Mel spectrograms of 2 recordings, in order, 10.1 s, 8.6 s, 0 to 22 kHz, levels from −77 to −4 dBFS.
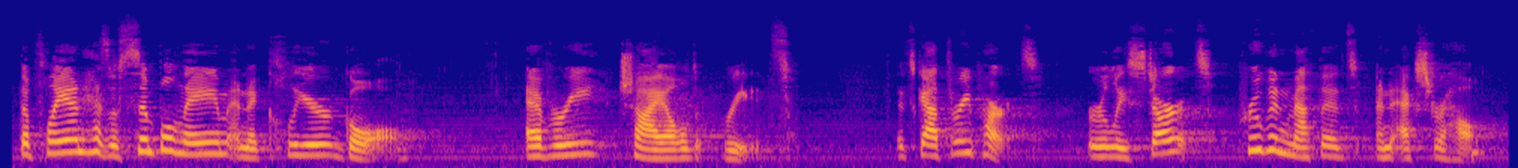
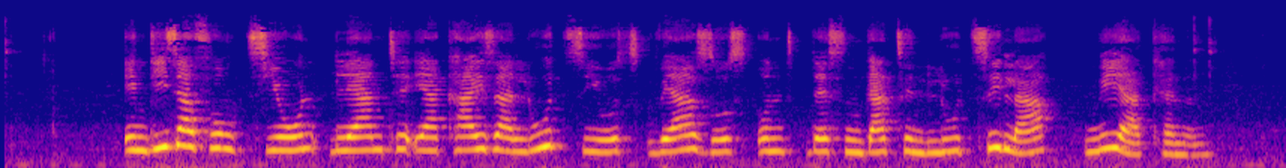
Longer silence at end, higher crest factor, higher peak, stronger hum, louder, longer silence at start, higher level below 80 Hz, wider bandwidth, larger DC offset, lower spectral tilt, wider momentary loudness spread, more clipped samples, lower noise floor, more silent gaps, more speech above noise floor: second, 0.15 s vs 0.5 s; about the same, 20 dB vs 16 dB; about the same, -2 dBFS vs -2 dBFS; first, 60 Hz at -55 dBFS vs none; second, -21 LUFS vs -18 LUFS; second, 0.15 s vs 0.85 s; second, -64 dBFS vs -52 dBFS; first, 16 kHz vs 14 kHz; neither; about the same, -4 dB/octave vs -3 dB/octave; first, 13 LU vs 9 LU; neither; about the same, -51 dBFS vs -49 dBFS; neither; about the same, 30 dB vs 32 dB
